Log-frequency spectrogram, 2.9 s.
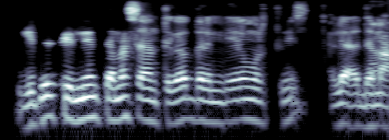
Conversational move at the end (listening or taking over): listening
